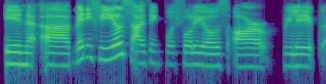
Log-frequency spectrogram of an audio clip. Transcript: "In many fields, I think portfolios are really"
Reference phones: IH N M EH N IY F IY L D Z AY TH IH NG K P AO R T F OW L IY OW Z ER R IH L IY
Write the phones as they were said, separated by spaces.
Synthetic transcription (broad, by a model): IH N M EH N IY F IY L D Z AY TH IH NG K P AO R T F OW L IY OW Z ER R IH L IY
